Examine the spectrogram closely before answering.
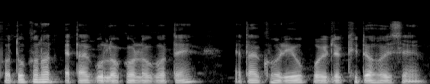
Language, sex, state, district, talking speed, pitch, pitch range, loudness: Assamese, male, Assam, Sonitpur, 125 wpm, 90 Hz, 85-105 Hz, -18 LUFS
